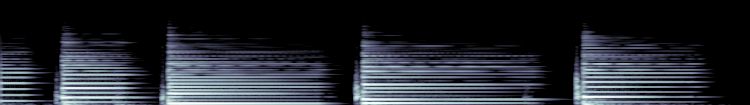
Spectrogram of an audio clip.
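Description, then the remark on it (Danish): A dramatic, dissonant opera opening theme sounded as five heavy, sharply struck chords, each ringing out loudly and slowly fading before the next, with no voices. “Allerede indledningen sætter et dramatisk, nærmest dissonerende tema an.”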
